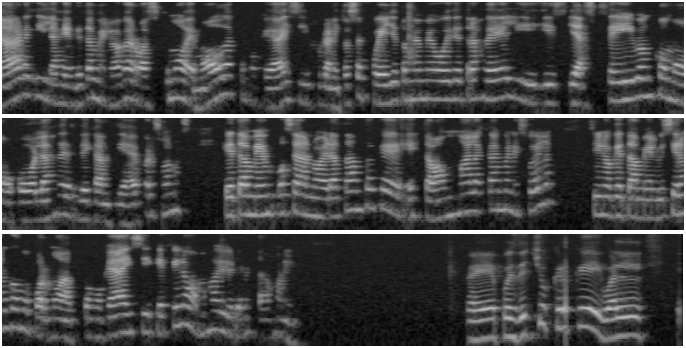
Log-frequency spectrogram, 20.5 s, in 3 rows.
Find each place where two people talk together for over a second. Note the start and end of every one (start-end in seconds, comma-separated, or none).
none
